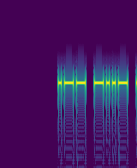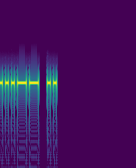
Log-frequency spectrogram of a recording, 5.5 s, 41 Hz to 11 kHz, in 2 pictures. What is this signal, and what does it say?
Morse code, heard as a keyed tone, about 21 wpm, 700 Hz. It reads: WX3I
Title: USA Call Signs - 4 Characters - 20wpm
